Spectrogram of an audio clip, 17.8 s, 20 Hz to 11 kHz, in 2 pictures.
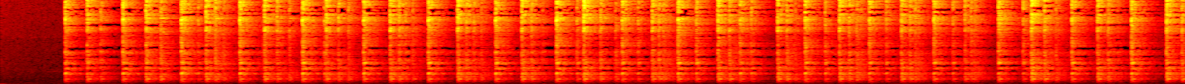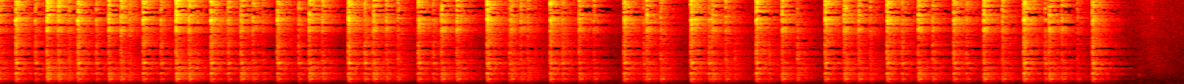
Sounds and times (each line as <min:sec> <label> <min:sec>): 0:00.5 rhythms created using kitchen implements 0:17.4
